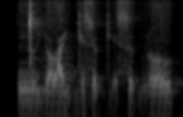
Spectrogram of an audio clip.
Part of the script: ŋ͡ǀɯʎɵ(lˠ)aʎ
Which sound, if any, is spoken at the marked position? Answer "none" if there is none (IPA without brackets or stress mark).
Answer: lˠ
